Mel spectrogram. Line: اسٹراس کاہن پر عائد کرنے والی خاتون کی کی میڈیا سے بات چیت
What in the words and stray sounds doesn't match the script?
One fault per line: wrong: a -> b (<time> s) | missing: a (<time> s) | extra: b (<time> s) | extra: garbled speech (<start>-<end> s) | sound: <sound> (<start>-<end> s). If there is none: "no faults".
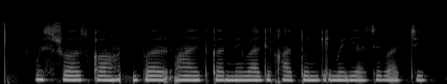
sound: dropout (1.2-1.3 s)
